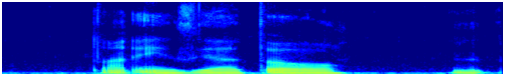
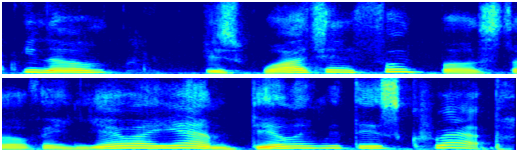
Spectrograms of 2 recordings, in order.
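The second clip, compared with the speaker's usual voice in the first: higher-pitched exasperated rant at a husband; worked-up retold scolding, pitch raised; retold cussing; 7 semitones higher, 4 dB louder than usual. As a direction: tell him off, reenacting the outburst. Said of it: "was just cussing at him".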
